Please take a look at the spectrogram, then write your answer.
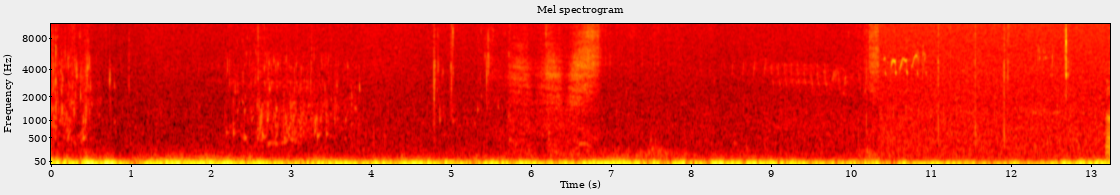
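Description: Packrafts paddled across a lake in the Swedish wilderness of Glaskogen Nature Reserve bring near water splashes and paddle strokes over a constant wind-like rumble, with irregular drips and knocks.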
